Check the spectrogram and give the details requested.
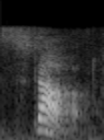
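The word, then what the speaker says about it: starved: स्टार word, आर इसमें silent है, तो आई एम फीलिंग स्टार्व्ड, मुझे भूख लग रही है।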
